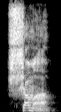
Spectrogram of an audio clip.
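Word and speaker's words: शम: control of the mind it's called shama not shama shama and means equal so these have to be carefully pronounced otherwise the meanings can change means to tolerate and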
